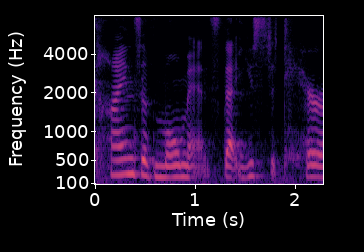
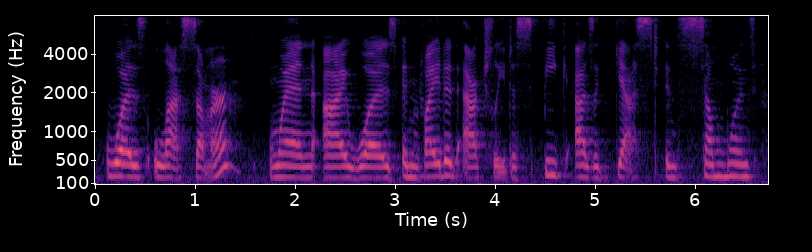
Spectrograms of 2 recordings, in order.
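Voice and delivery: ordinary delivery

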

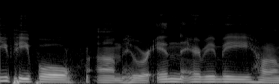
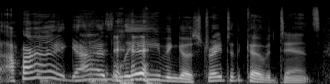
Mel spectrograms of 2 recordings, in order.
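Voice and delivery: high-pitched joking send-off to the athletes; comic put-on voice giving orders; mock organizer; 10 semitones higher, 5 dB louder than usual. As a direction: play-act shooing everyone away, voice pitched way up. Mock orders to athletes after the heat.

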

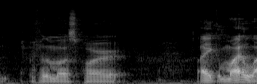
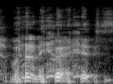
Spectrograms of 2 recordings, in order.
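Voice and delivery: laughing; 10 semitones higher, 12 dB louder than usual. Real, not acted. Laughing at own lameness.

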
